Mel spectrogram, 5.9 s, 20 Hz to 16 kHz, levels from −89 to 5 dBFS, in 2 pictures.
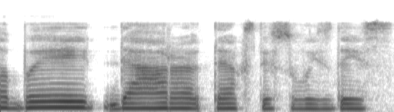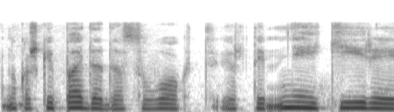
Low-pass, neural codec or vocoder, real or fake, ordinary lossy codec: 7.2 kHz; none; real; Opus, 32 kbps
